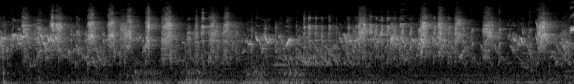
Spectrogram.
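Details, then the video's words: A group of budgies chirping in quick, uneven clusters of thin high tweets and scratchy squawks, with a sharper whistled note at the very end. "Beautiful parrot sound | budgies relaxing sound"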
